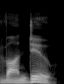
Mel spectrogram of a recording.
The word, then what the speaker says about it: vendu: And for those RE verbs, like vendre, drop the RE and replace it with a U to get vendu, pronounced vendu.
